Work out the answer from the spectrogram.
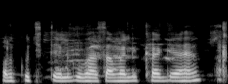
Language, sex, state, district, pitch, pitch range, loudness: Hindi, male, Bihar, Saran, 170 Hz, 165-175 Hz, -16 LUFS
